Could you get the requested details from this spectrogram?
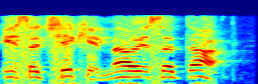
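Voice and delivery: loud, high back-and-forth contradiction; mock squabble, emphatic and insistent; quarrelling. Re-enacts the couple's quarrel.

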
